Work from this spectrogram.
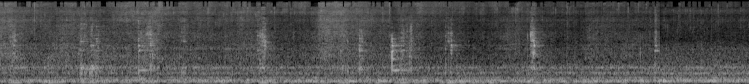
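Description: A steady sizzle of curry masala and chili powder frying in a pan, with repeated scraping and tapping of a spoon stirring through it.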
